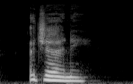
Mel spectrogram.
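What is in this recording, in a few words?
"journey", British English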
